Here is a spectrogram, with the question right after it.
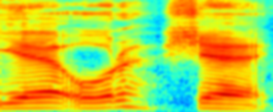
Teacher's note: फिर चू का च वर्ग यानी कि च छ ज झ ई, यशा नाम यानी कि य और श, इनका उच्चारण स्थान क्या है, तालु है, इसलिए इनको तालव्य वर्ण कहा जाता है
